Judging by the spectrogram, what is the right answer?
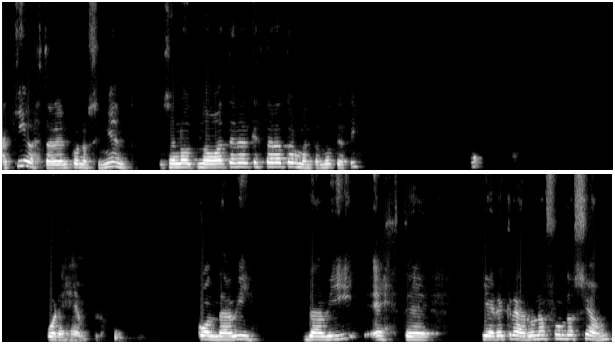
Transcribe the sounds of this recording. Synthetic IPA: akiβaest̪aɾelko̞no̞simje̞nt̪o̥ent̪onsesnono̞βat̪e̞ne̞ɾkest̪aɾat̪o̞ɾment̪and̪o̞t̪eat̪i | po̞ɾe̞xe̞mplo̥ | ko̞nd̪aβi | d̪aβiest̪e | kje̞ɾe̞kɾe̞aɾunafund̪asjo̞n

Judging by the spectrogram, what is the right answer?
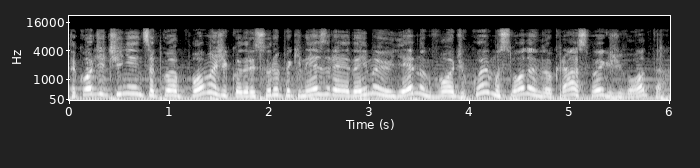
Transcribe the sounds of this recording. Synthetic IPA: t̪ako̞ːd͡ʒet͡ʃiɲe̞nit̪sakojapo̞maʒekod̪ɾesuɾpeknezɾajed̪aimajujed̪noɡʋo̞d͡ʑukojemusʋod̪ened̪o̞kɾajasʋo̞jeɡʒiʋo̞t̪a

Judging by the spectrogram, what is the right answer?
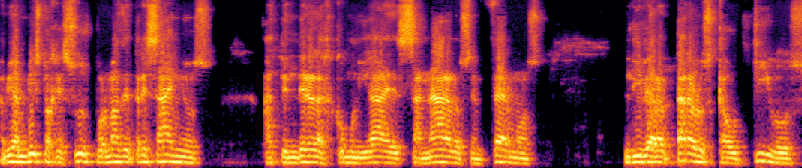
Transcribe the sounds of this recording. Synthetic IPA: aβiambis̬t̪oaxe̞suspo̞ɾmazðe̞t̪ɾesaɲos | at̪e̞nd̪e̞ɾalasko̞muniðaðesːanaɾalo̞se̞ɱfeɾmos | liβeɾt̪aɾalo̞skawt̪iβos

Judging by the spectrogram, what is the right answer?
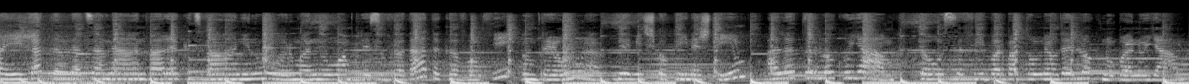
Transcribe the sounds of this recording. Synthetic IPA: aid̪ʲat̪ənvʲjap̪sameaɨnvaɾəkɨt̪sʲvaanʲɨnurmənuamkɾezut̪vɾʲo̞d̪at̪əkəvo̞mfiɨmpɾe̞unəd̪emit͡ʃʲko̞pijneʃt̪imalət̪urʲlo̞kujamkəosəfibərbat̪ulme̞wd̪e̞lo̞knubənujam

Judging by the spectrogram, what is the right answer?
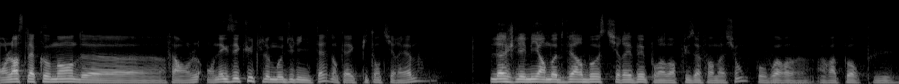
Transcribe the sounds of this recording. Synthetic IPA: ɔ̃lɑ̃slakɔmɑ̃d̪øɑ̃fɛ̃ɔ̃ːnɛɡzekʲyt̪ləmɔd̪ylinit̪ɛsd̪ɔ̃kavɛk̚pit̪ɔ̃t̪ʰiʁeɛm | laʒəlemiɑ̃mɔd̪vɛʁbost̪iʁevepuʁavwaʁplys̬d̪ɛ̃fɔʁmasjɔ̃puʁvwaʁøɛ̰̃ʁapɔʁply

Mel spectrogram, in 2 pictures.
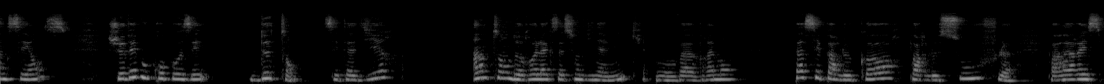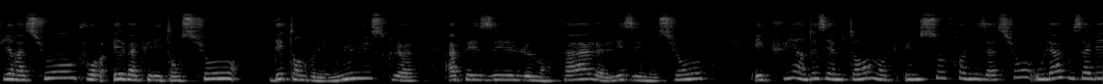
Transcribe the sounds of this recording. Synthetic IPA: ɛ̃kseɑ̃sʒ̥əvɛvupχɔpoze | d̪øt̪ɑ̃ | set̪ad̪iʁ | ɛ̃t̪ɑ̃d̪əʁəlaksasjɔ̃d̪inamikuɔ̃vavʁɛmɑ̃ | pasepaʁləkɔʁpaʁləsuflpaʁlaʁɛspiʁasjɔ̃pʰuʁevakʲɥelet̪ɑ̃sjɔ̃ | d̪et̪ɑ̃d̪ʁəlemyskl | apezeləmɑ̃t̪alːezemɔsjɔ̃ | epɥiɛ̃d̪əzjɛmt̪ɑ̃d̪ɔ̃kynsɔfχɔnizasjɔ̃ʔulavuzale

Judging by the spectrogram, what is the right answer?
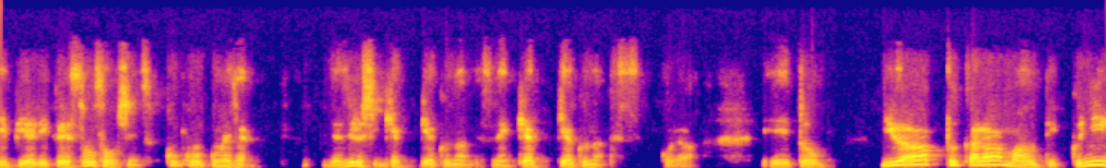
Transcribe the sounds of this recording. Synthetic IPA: epʲiaɾʲikɯ̟e̞s̬t̪osooɕĩsɨɯɾɯ̥koɡoɡomesa | aziɾɯ̟ɕiɡʲakɡʲakɯ̟nãnd̪esɨneɡʲaɡ̥ʲakɯ̟nãnd̪e̞̥sɨ̥ko̞̰ɾḛβa̰eːt̪ːo̞ | jɯ̟aːpːɯ̟kaɾamaɯ̟t̪ʲikːɯ̟ɲ̟i

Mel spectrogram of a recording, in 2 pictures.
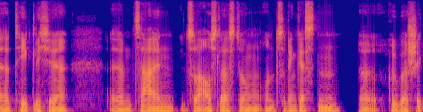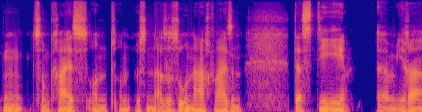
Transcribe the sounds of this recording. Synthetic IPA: ɛtʰɛːklɪçə | ʔɛːt͡saːlənt͡suːɐʔa̰ʊslastʊŋʊ̰nt̚t͡sudeːnɡɛstn̩ | ʔɛːʁyːbɐʃɪkŋ̩t͡sʊmkʁ̥aɪsʊntʊntmʏsn̩ʔa̰lzozoːnaːχv̥aɪzn̩d̥asd̥iː | ʔɛmʔiːʁɐ

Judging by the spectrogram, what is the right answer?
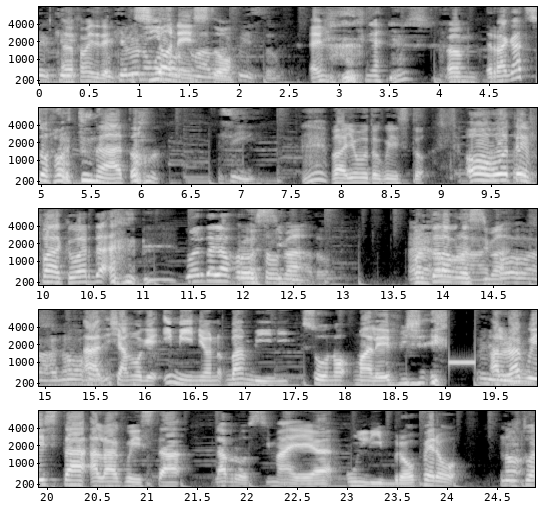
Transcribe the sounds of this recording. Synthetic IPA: kfamːid̪iːɾesionɛsst̪os | ɛm | raɡat̪sːofort̪unaːt̪o | vaiːoavuːt̪okwest̪o | ɔvɔːt̪efːakɡward̪a | ɡward̪alapɾɔsːima | kwant̪alapɾɔsːima | ad̪it͡ʃaːmok̟eʔimiːnjonbambiːnisoːnomalɛːfit͡ʃialːoːɾakwest̪aalːoːɾakwest̪a | lapɾɔsːimaɛunlibɾopeɾɔ | ilt̪uo

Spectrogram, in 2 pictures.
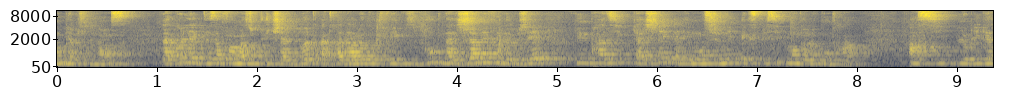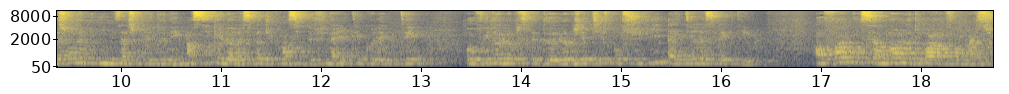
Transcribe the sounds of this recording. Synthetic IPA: bjɛ̃finɑ̃s | lakɔlɛk̚d̪ezɛ̃fɔʁmasjɔ̃d̪yt͡ʃat̪̚bɔt̪ʰa̰t̪χavɛʁləkɔ̃t̪fɛsbuknaʒamɛfɛlɔbʒɛdynpχat̪ikːaʃeʔɛlɛmɑ̃sjɔneʔɛksplisit̪mɑ̃d̪ɑ̃ləkɔ̃t̪χa | ɛ̃silɔbliɡʲasjɔ̃d̪əminimizasjɔ̃d̪ed̪ɔneʔɛ̃sikələʁɛspɛd̪ypχɛ̃si̥p̚d̪əfinalit̪ekɔlɛkt̪e | ovyd̪əld̪əlɔbʒɛk̚t̪ifpuʁsɥiviʔaet̪eʁɛspɛkt̪ʰe | ɑ̃fɛ̃kɔ̃sɛʁnɑ̃ləd̪ʁwalɛ̃fɔʁmasj

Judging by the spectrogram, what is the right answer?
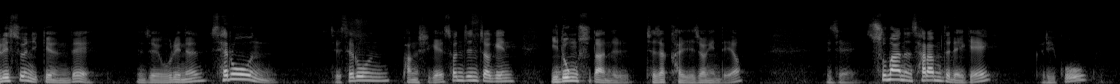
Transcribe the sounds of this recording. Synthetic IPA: ʌʎːiɭs͈unɯnik͈e̞nːɯnde̞ | id͡ʑe̞uɾinɯnsʰeɾoun | id͡ʑe̞sʰe̞ɾounpaŋɕʰiɡe̞sʰʌnd͡ʑind͡ʑʌɡin | idoŋsʰudanɯɭt͡ɕe̞d͡ʑakʰaɭje̞d͡ʑʌŋinde̞jo | id͡ʑe̞sʰumanɯnsʰaɾamdɯɾe̞ɡe̞ | kɯɾiɡo

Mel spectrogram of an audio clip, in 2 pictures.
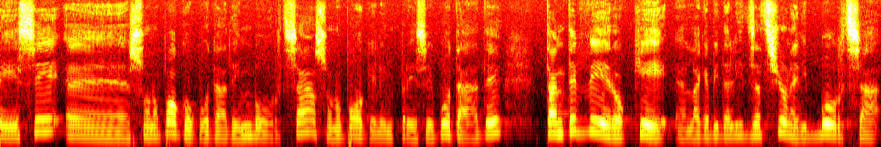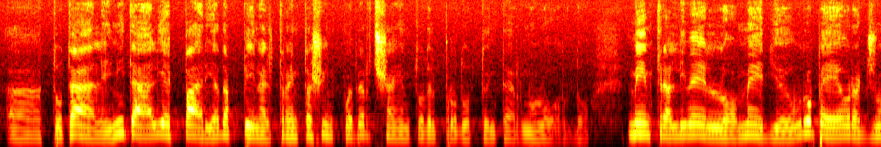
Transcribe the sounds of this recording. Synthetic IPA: eːse | soːnopɔːkokwot̪̬aːt̪̬eimbort̪sasoːnopɔːkeleimpɾeːsekwot̪aːt̪e | t̪ant̪oɛvːɛːɾok̟elakapit̪alid̪zːat̪sːjoːned̪ibort̪sat̪ot̪aːleinit̪aːljaepːaːɾjad̪apːeːnailt̪ɾɛnt̪at͡ʃiŋkwepert͡ʃɛnt̪od̪elpɾod̪ot̪ːoint̪ɛrnolord̪o | ment̪ɾealːivɛlːomɛːd̪joɛwɾopɛːoɾad͡ʒːu

